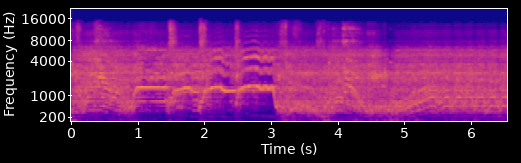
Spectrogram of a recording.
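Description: Electric guitar with a Floyd Rose tremolo: the whammy bar bends notes up and down in swooping pitch glides, with held bent notes early on and then long dips down and back up.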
